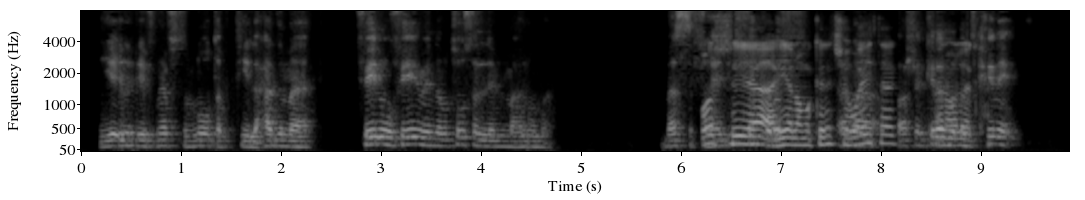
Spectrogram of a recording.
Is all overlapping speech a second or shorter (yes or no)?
no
